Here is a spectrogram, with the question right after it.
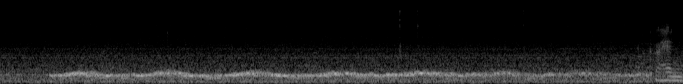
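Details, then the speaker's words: Steady, gently undulating continuous pulsed-wave Doppler hum from the portal vein, scanned from the anterior abdominal window during a breath-hold. Flow is above baseline, toward the transducer: a normal portal vein signal. "and here we show that the flow is above the baseline coming toward my transducer and this is exactly what we want the portal vein to look like"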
